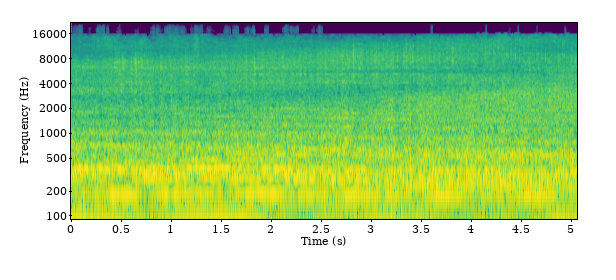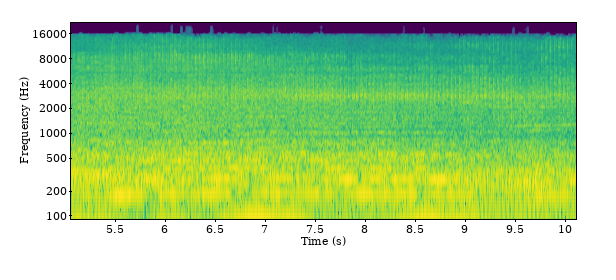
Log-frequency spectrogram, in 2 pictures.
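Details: Lawn tractor after fitting an electric fuel pump to fix a fuel problem, cutting grass: single-cylinder engine runs steadily, pitch dipping and recovering as load comes on without dying; normal running under load.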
